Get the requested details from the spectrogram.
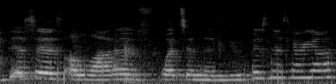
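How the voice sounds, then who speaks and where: High-voiced woman chairing a meeting, echoey. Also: moderate pace, dark tone. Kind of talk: running a school committee meeting. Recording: echoey room with background noise.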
